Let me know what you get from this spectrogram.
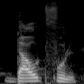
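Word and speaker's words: doubtful: ये वाला रूल लागू हो रहा है कि एम के बाद बी आया इसलिए बी साइलेंट है। थंब प्रिंट बोलेंगे और इसे बोलेंगे डाउटफुल।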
